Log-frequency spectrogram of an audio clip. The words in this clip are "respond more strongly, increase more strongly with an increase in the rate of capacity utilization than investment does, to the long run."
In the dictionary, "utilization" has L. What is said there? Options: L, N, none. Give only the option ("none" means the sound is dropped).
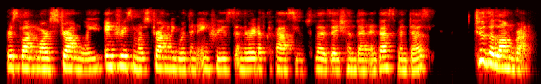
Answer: none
